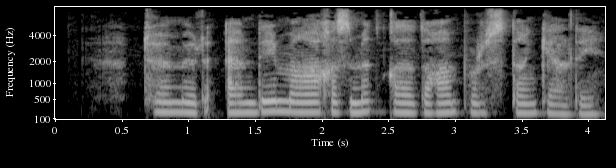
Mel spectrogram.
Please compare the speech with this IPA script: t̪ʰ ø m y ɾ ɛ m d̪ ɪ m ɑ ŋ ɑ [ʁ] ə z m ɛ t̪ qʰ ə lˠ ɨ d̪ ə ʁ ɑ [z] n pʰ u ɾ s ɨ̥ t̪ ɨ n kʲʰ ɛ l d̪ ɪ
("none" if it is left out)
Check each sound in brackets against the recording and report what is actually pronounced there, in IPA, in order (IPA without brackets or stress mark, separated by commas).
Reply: χ, none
